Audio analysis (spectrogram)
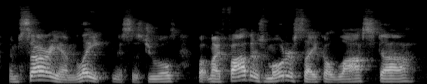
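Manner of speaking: high, loud, hurried apology; a late girl rushing to explain; breathless schoolgirl Jenny. A narrator's reading. Jenny bursting in late to her teacher, high and loud.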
